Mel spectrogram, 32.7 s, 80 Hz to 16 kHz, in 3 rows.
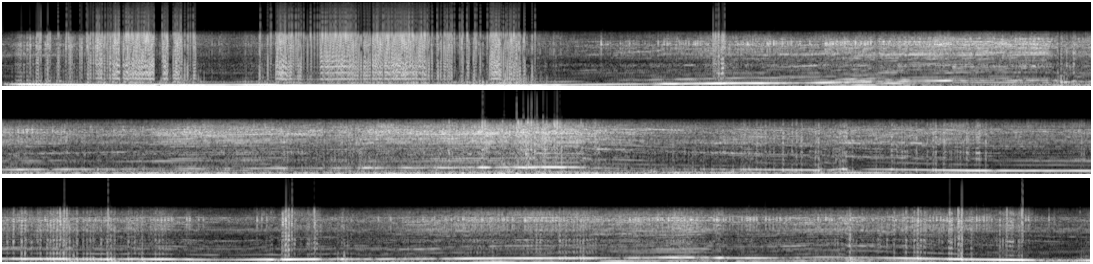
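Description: Honda CBR954RR's inline-four engine heard onboard on a track lap. Its note holds low and steady for the first few seconds, then climbs smoothly for about ten seconds as the bike accelerates, falls away again, and rises and drops once more near the end.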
